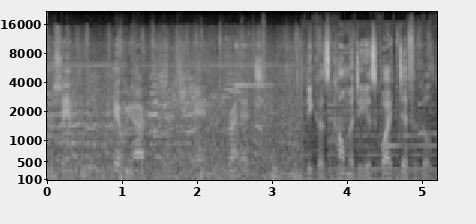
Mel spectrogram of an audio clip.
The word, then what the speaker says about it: Greenwich: And just like magic, you emerge into the sunlight of Greenwich, a place where you don't pronounce one of the E's or the W.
